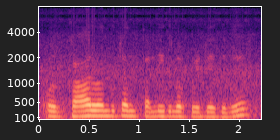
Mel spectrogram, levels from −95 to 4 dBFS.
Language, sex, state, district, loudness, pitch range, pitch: Tamil, male, Tamil Nadu, Namakkal, -16 LUFS, 130-140 Hz, 130 Hz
